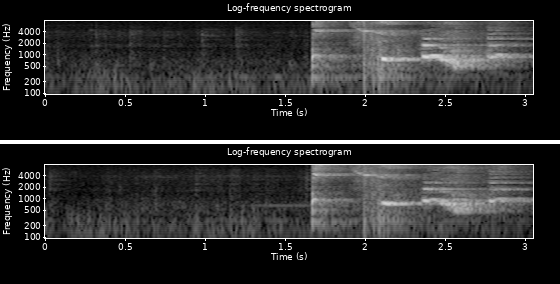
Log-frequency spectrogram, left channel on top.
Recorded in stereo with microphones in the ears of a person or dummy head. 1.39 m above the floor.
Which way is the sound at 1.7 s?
10° right (ahead or behind).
